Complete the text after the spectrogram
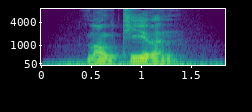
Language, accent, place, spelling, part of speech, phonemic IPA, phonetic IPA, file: German, Germany, Berlin, montieren, verb, /mɔnˈtiːʁən/, [mɔnˈtʰiːɐ̯n], De-montieren.ogg
- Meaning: to mount, to set up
